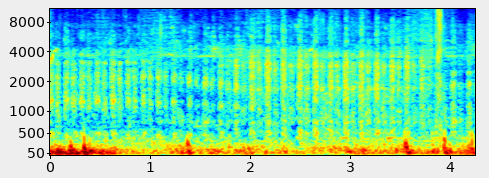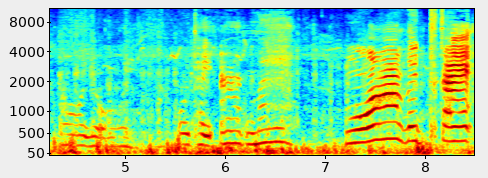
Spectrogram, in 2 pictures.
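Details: Happy dog playing in a sunny countryside field, tongue out and tail wagging; steady fast panting, nearly four breaths a second, then a human voice with rising, bending tones takes over.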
